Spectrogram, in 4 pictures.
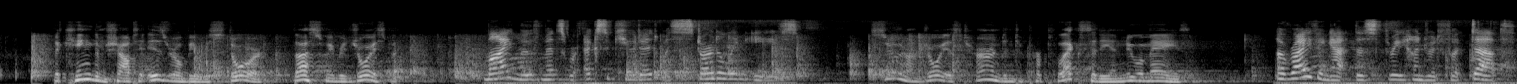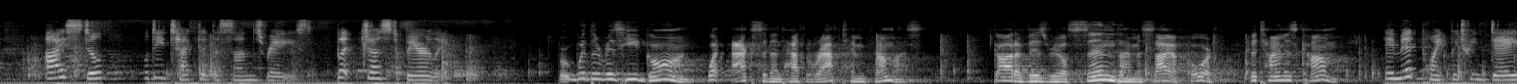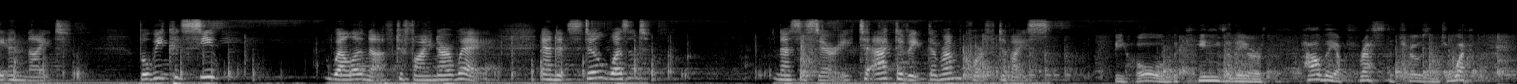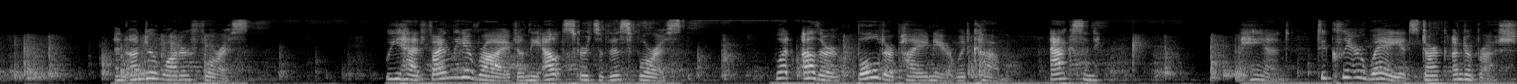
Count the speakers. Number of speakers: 2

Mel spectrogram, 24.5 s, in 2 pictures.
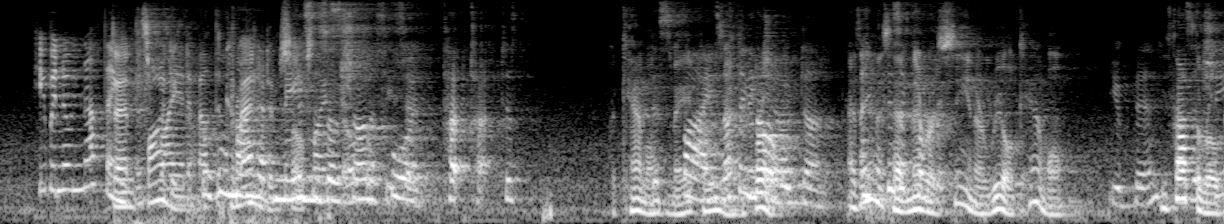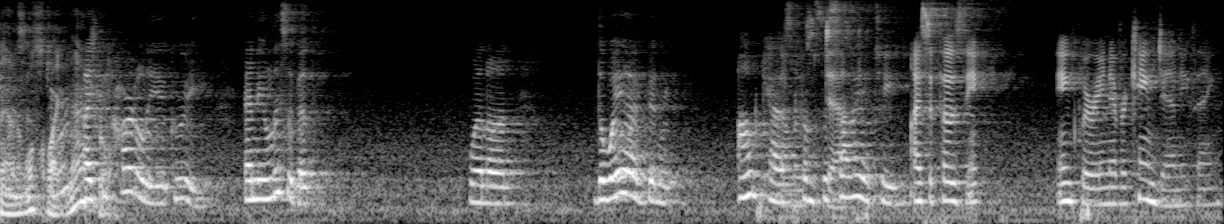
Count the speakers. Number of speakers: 5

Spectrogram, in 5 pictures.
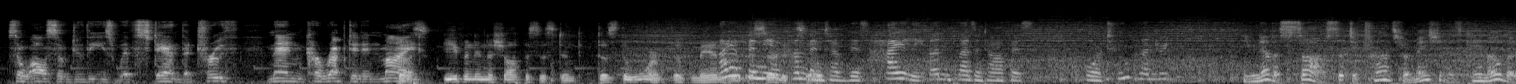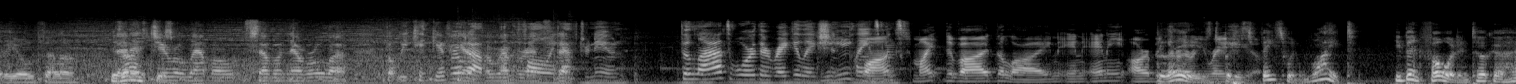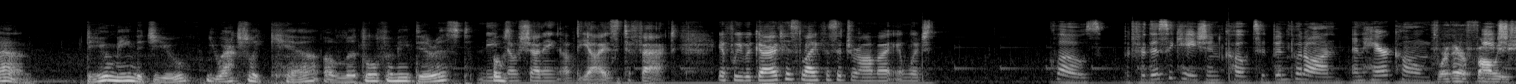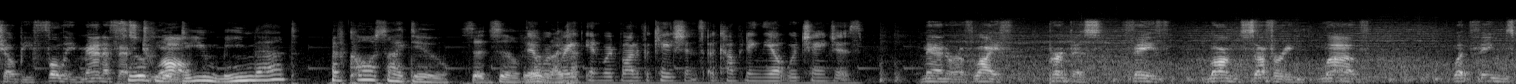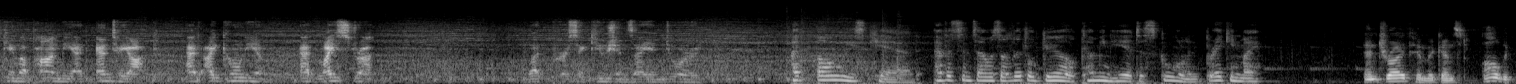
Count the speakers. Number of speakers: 7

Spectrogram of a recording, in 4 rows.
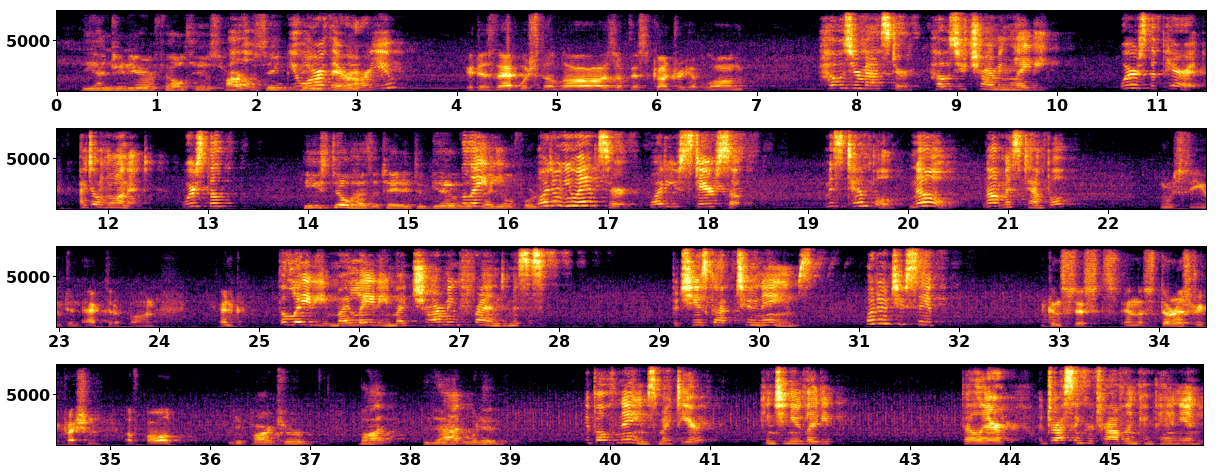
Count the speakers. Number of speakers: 3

